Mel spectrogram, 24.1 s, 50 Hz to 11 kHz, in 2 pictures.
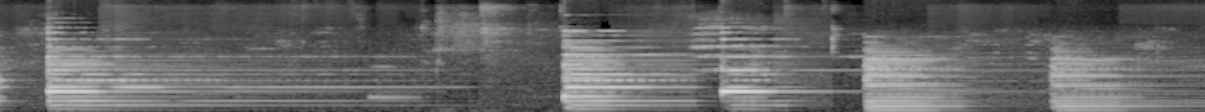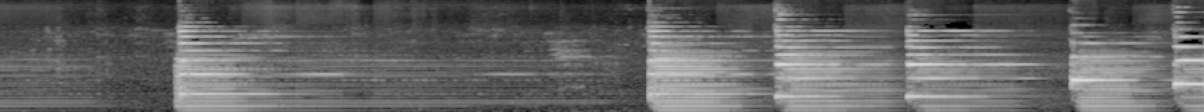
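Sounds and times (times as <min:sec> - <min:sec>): keyboard piano chords: 0:00.0 - 0:24.0.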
